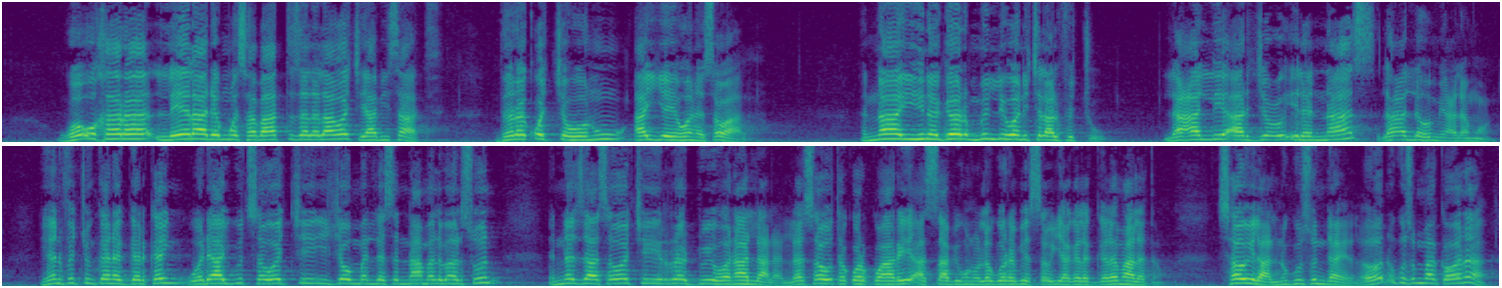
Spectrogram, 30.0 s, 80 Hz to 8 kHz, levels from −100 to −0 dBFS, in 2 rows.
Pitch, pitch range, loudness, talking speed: 225 Hz, 195-245 Hz, -23 LUFS, 105 wpm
